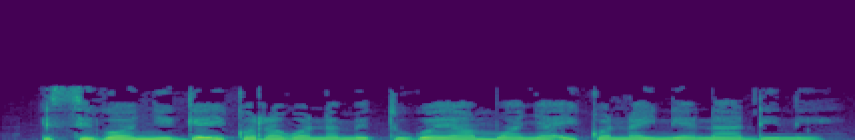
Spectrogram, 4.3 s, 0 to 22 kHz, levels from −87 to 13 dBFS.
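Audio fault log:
Throughout, MP3 compression: the speech has a watery, swirling texture, and nothing survives above about 8.4 kHz, so the top of the sound is dull and s sounds come out smeared with metallic chirps. This is likely low-bitrate MP3 encoding, consistent with roughly 32 kbps: short of bits, the encoder cuts the treble at a fixed point and drops weak frequency lines, which flicker on and off between frames.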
